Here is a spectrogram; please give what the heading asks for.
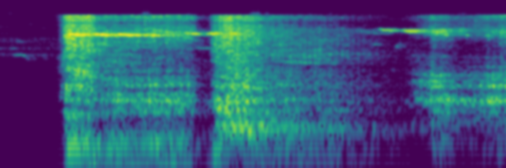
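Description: A tiger gives two deep, rasping roars, each lasting about a second, followed by a quieter rumbling growl.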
